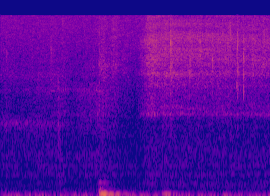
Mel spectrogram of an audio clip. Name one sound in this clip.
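A hand knocks against a table with a dull thud.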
